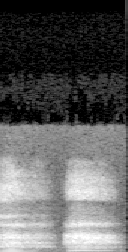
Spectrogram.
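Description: A harsh, effortful gasping breath from a dog straining to pull air past a swollen upper airway; respiratory distress with the tracheostomy tube occluded.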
